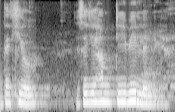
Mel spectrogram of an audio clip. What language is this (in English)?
Maithili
